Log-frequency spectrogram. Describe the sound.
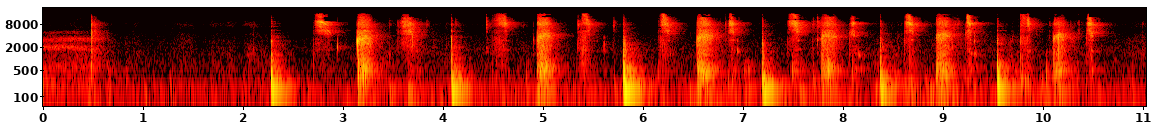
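A beatboxer performs a quick, steady pattern of inward k snares and crisp hi-hats, about twenty sharp, bright mouth clicks and hisses in even rhythm after a brief quiet start, with no talking.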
